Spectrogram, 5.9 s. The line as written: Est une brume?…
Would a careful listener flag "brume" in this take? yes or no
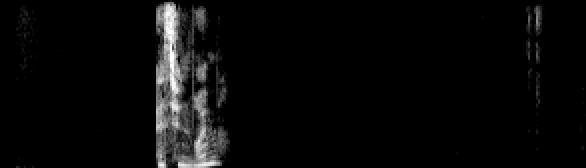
no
